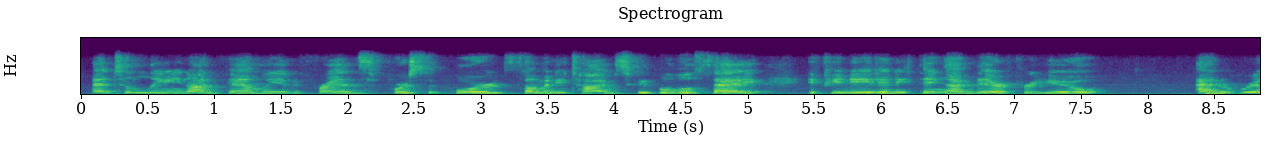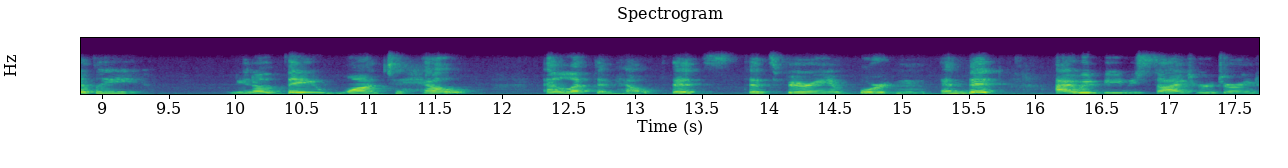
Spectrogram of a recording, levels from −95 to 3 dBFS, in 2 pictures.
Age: 40-59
